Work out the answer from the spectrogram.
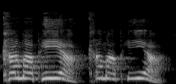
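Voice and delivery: high, loud retold beckoning shout; cool kid calling the new boy up the hill, imitated shout; yelling out. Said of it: "just kept yelling out".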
